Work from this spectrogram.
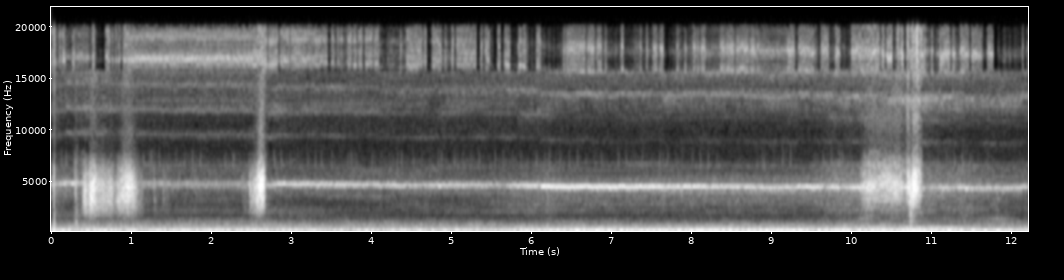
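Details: Nissan 350Z idling: thin, steady high-pitched tone with a few brief chirps that seems to come from the speakers with the stereo off; cause unknown.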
